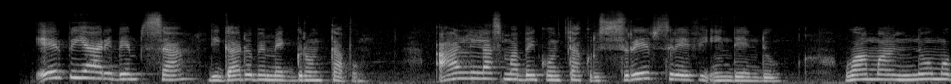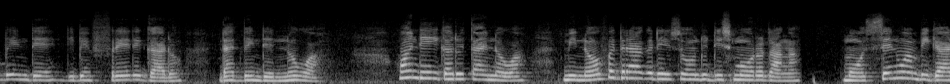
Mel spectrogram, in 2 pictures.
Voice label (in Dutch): Sranan Tongo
